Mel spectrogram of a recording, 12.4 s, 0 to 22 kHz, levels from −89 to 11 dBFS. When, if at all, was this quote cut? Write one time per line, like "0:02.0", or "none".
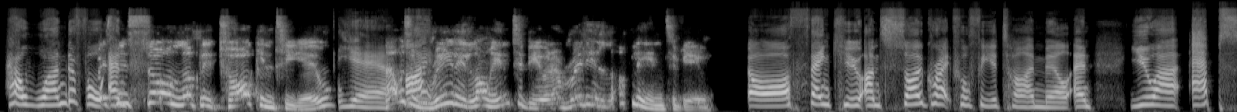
none

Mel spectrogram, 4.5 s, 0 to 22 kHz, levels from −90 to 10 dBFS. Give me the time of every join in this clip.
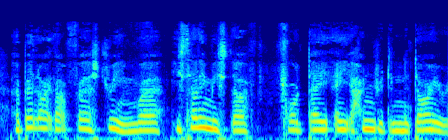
0:01.7

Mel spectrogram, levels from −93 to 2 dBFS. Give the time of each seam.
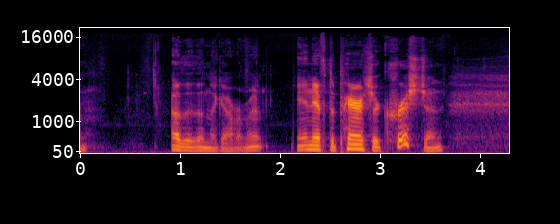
none

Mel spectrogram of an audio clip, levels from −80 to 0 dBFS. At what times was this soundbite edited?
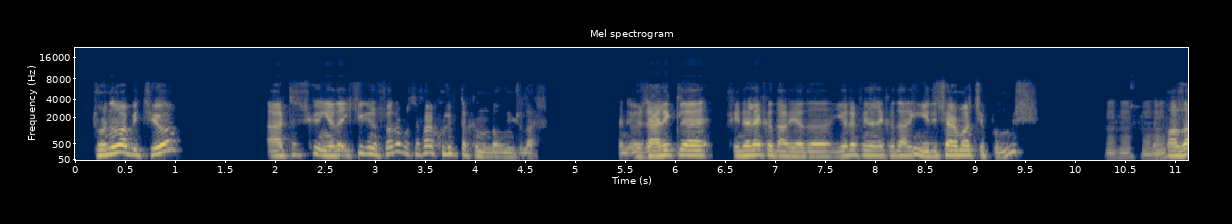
0:08.4

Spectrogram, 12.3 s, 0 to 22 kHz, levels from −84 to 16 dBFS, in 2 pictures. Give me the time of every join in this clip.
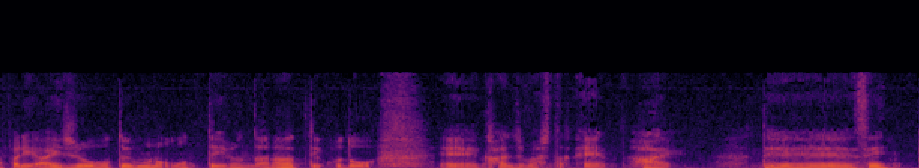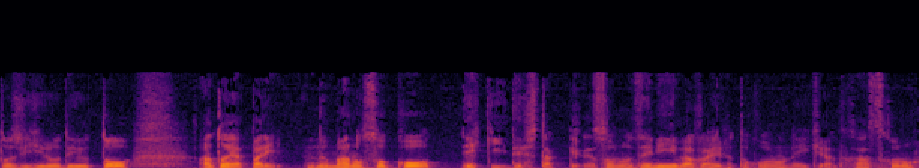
0:04.1

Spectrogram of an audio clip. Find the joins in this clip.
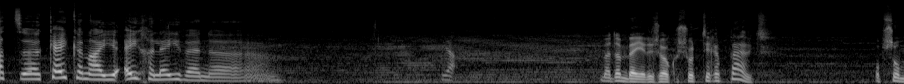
none

